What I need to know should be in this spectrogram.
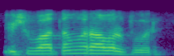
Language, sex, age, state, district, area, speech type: Kashmiri, male, 45-60, Jammu and Kashmir, Budgam, rural, conversation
